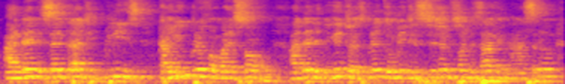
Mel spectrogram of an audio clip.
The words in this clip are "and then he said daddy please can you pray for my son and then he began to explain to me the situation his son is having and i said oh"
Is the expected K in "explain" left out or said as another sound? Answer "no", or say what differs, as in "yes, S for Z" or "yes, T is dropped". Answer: no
